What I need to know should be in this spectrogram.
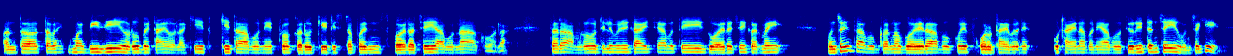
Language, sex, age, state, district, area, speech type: Nepali, male, 45-60, West Bengal, Darjeeling, rural, conversation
